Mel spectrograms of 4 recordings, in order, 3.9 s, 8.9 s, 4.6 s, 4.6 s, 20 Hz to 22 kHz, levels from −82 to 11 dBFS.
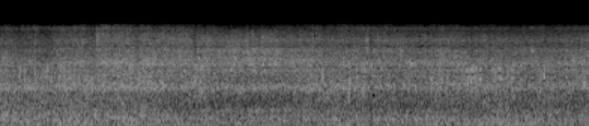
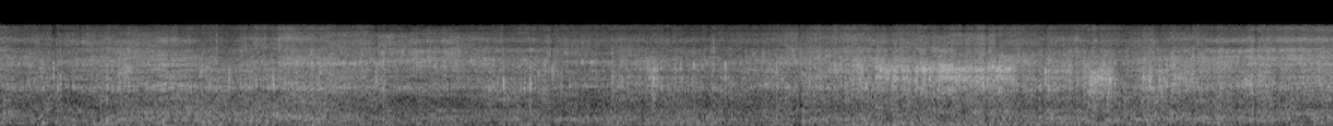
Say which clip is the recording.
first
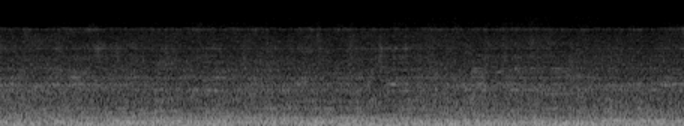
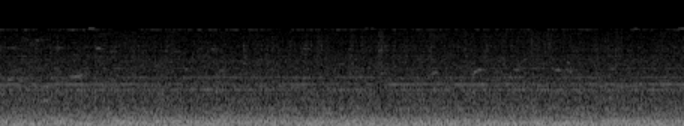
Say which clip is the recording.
second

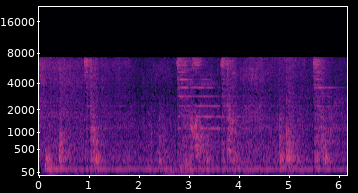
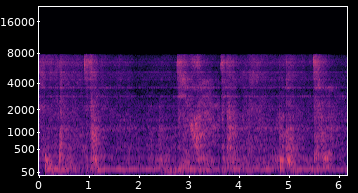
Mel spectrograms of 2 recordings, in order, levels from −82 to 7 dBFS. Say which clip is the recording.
first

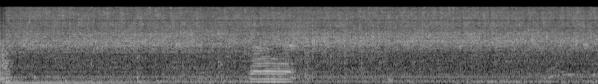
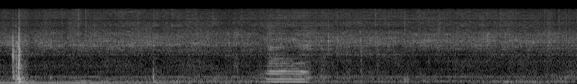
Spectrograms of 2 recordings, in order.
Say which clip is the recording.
first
